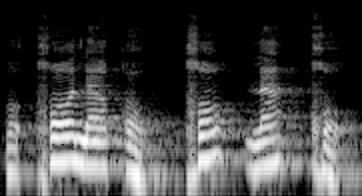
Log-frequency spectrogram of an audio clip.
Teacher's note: The kha is blue, the qaf is blue. Because both kha and qaf, they are hurufu isti'ila, and they must be read with tafkhim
